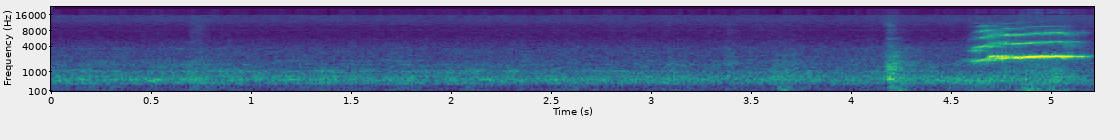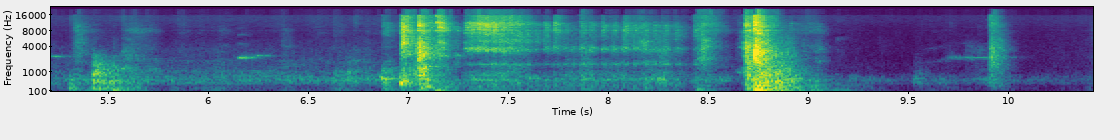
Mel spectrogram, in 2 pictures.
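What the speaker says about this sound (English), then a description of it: "Got to shut my damn room door, my game room door." A game room door is pushed shut with a couple of loud thumps and a clunk, preceded by a few faint bird whistles against a quiet room hum.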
